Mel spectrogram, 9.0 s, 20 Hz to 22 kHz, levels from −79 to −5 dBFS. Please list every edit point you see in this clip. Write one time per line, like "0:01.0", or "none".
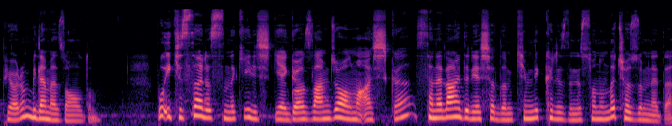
none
